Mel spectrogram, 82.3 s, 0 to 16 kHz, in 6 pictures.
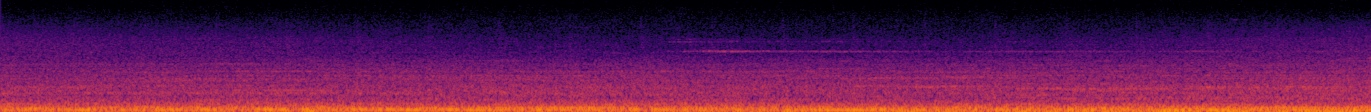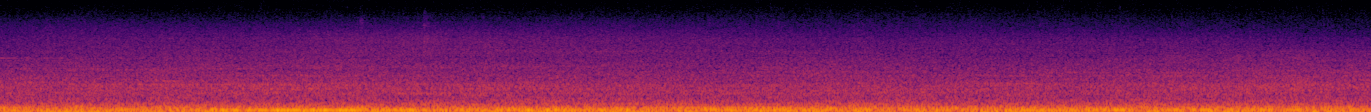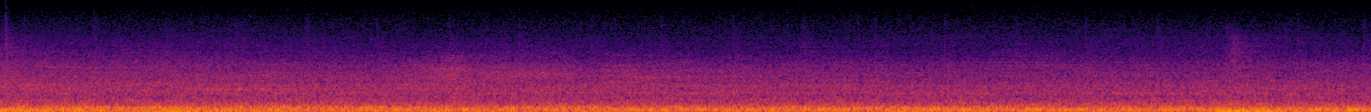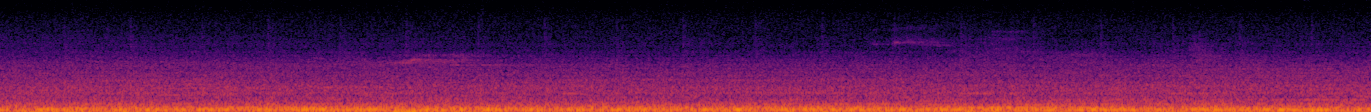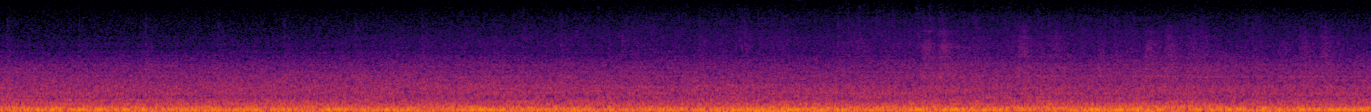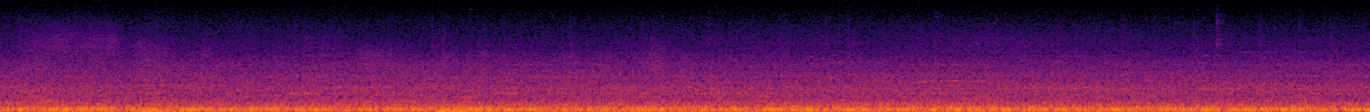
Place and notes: Berlin Bürknerstr., backyard window - distant Mayday demonstration drone
1st of May demonstration drone from afar
(Sony PCM D50, Primo EM172)
Berlin, Germany, 1 May 2017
